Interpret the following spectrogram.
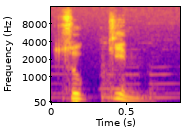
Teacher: En el caso de la tsu, en muchas palabras del Chesungún tiende a reemplazar a la CH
